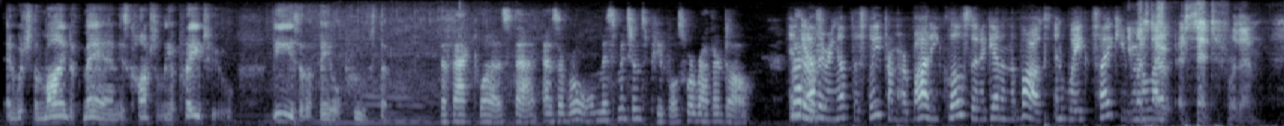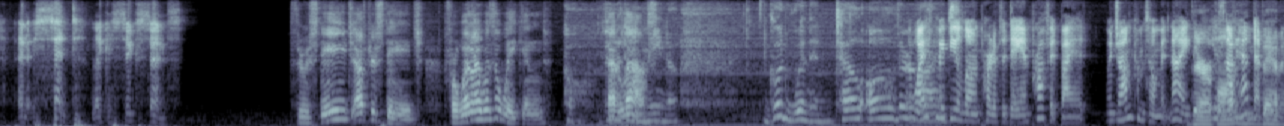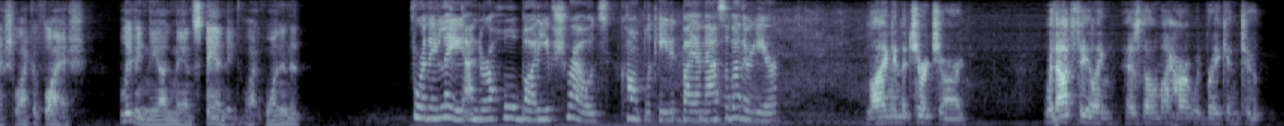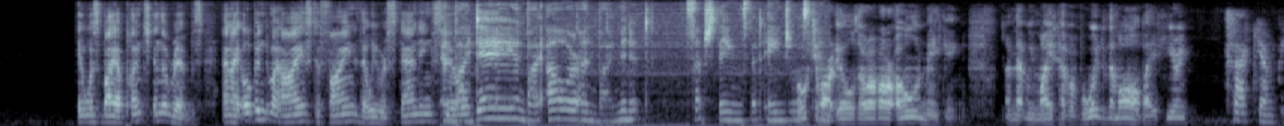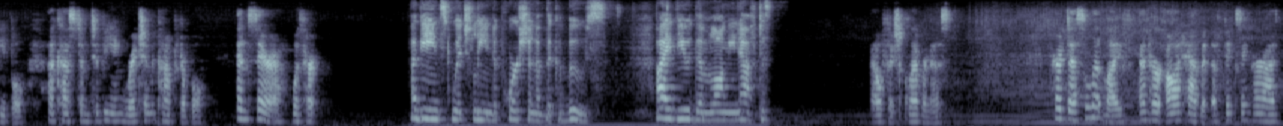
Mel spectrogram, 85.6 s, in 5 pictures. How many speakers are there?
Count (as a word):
ten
